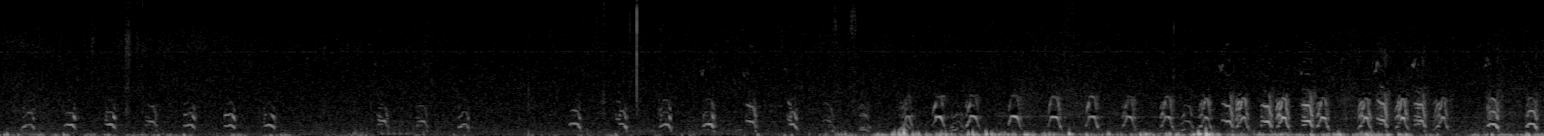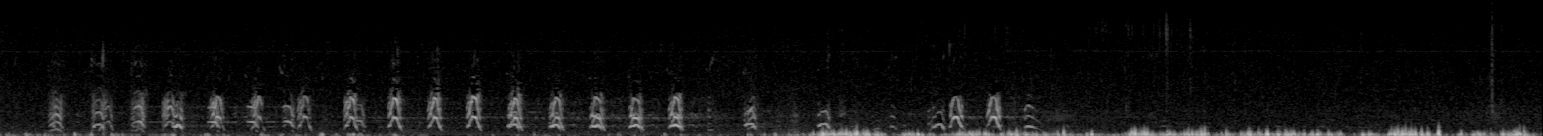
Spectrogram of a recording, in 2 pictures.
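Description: A pack of hunting hounds (zagar) giving tongue on a hare's trail: strings of short, high yelps from several dogs, sparse at first, then thick and overlapping in the middle before thinning out. Two stretches of low rumble sound on the microphone.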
